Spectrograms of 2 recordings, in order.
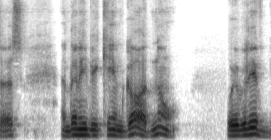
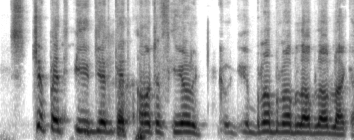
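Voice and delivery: mocking angry chatters; 6 semitones higher, 3 dB louder than usual. Chatters kicking him out, mocked.

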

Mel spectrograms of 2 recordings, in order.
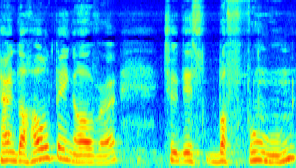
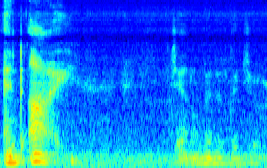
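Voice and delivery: classical oration; 3 semitones lower, 7 dB quieter than usual. Acted. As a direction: address the jury gravely with long pauses. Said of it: "was classical oration".

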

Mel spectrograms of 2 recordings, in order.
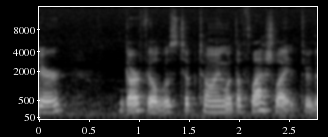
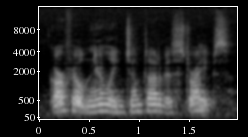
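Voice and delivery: ordinary delivery

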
